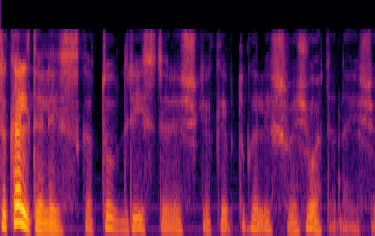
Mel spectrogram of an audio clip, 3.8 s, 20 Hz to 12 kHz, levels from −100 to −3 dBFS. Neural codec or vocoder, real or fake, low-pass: none; real; 7.2 kHz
